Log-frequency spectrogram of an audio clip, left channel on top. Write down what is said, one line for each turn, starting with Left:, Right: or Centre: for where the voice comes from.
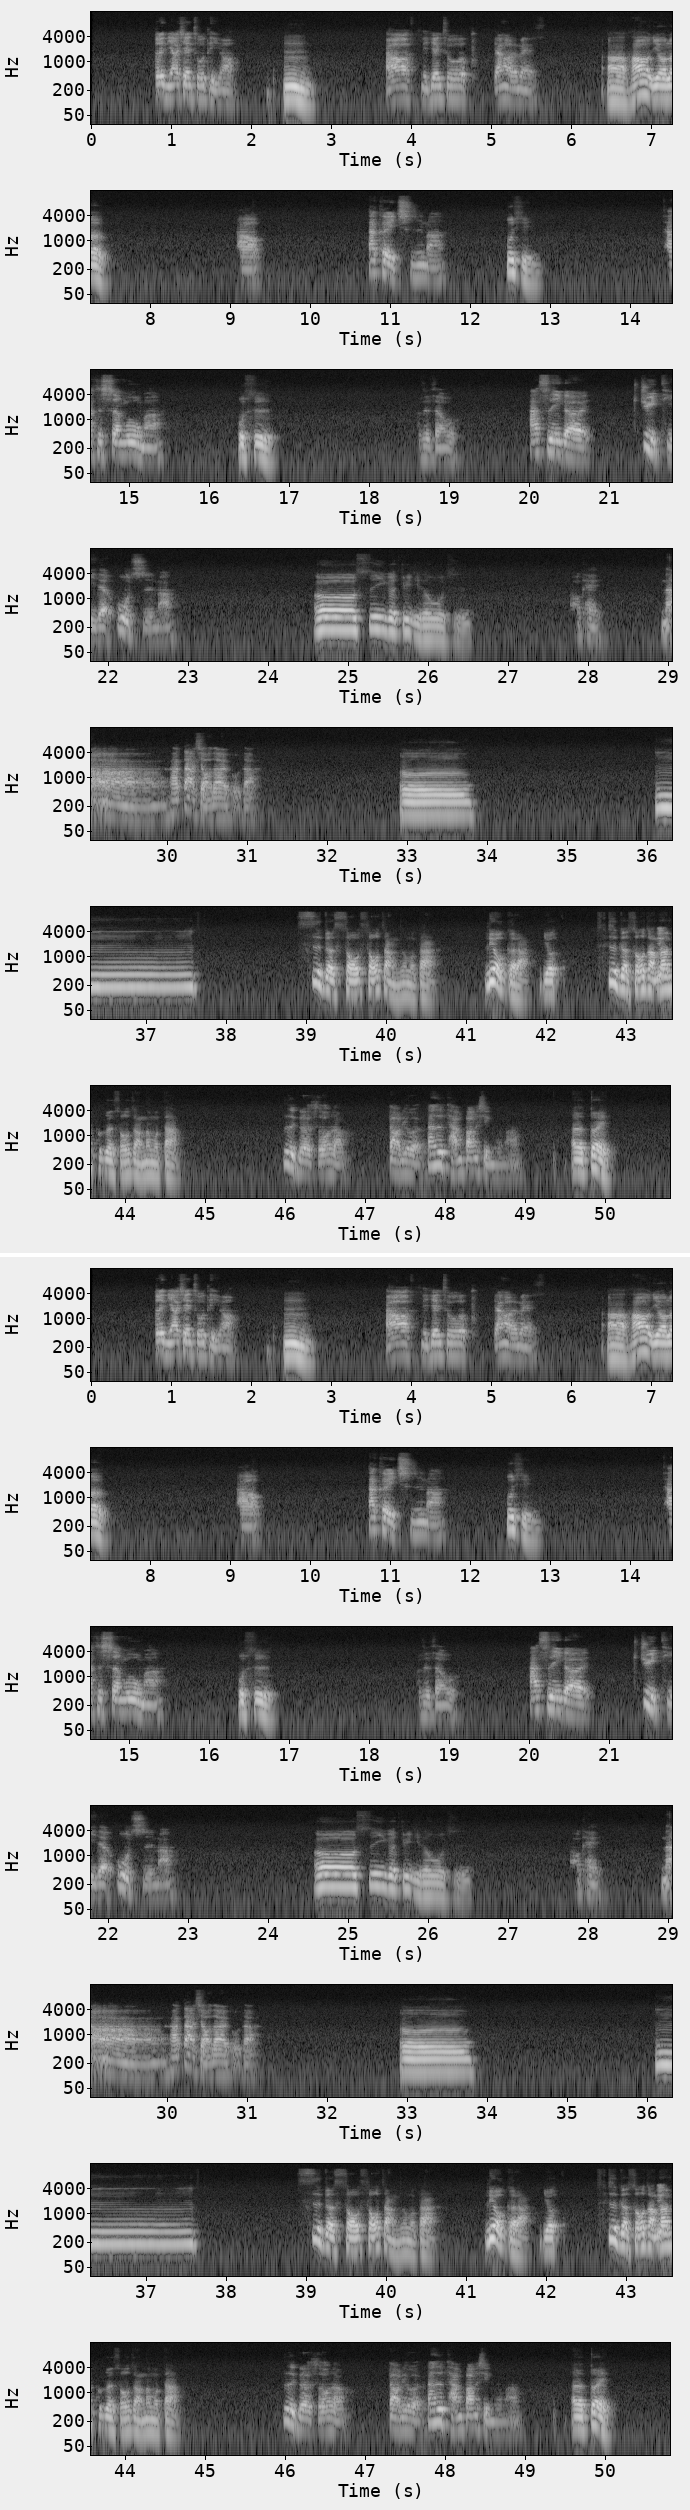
Right: 所以你要先出题哈、
Left: 嗯，
Right: 哦，好，你先出，想好了没？
Left: 啊，好，有了。
Right: 好，它可以吃吗？
Left: 不行，
Right: 它是生物吗？
Left: 不是，
Right: 不是生物，它是一个具体的物质吗
Left: 呃，是一个具体的物质。
Right: ？OK，那它大小大概多大？
Left: 呃，嗯。四个手手掌这么大，六个啦，有四个手掌到六个手掌那么大。
Right: 六四个手掌到六个，但是长方形的吗？
Left: 呃，对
